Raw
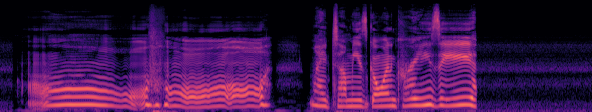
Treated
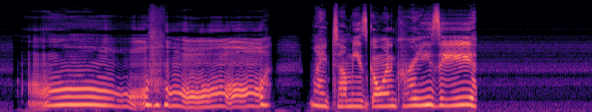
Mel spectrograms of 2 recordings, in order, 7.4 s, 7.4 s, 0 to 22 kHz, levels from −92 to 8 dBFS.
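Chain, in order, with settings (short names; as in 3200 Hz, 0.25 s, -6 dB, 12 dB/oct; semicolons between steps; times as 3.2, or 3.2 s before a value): notch comb 450 Hz; gain +9 dB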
